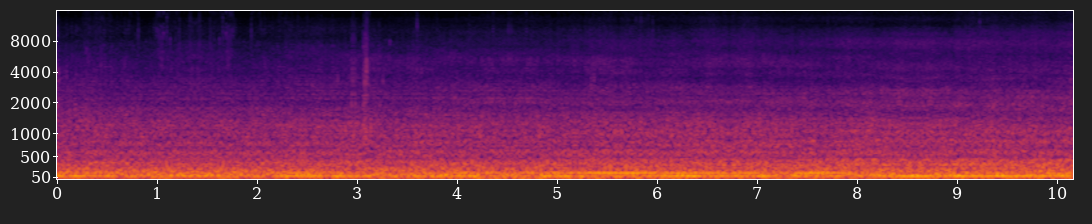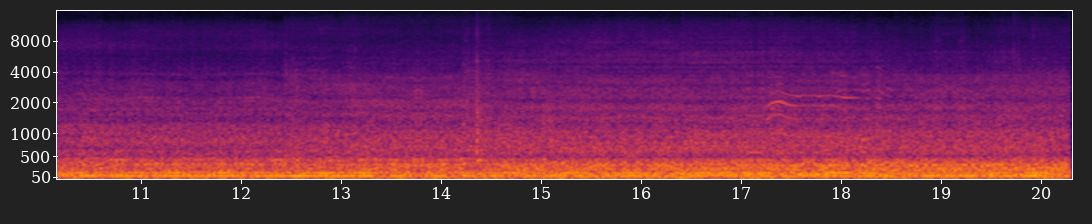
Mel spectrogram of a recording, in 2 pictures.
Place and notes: Waves of the Seine, tourist cruisers and city ambient around Louvre.
recorded with Soundman OKM + Sony D100
sound posted by Katarzyna Trzeciak
Île-de-France, France métropolitaine, France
